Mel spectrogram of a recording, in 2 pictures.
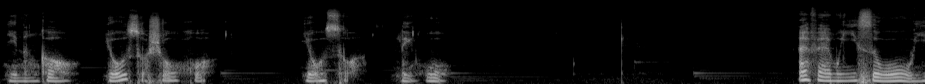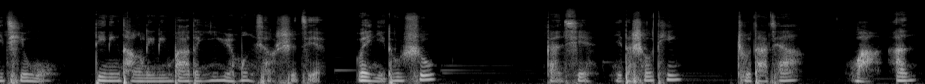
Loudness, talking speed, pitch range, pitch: -27 LUFS, 155 characters per minute, 130-175 Hz, 155 Hz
